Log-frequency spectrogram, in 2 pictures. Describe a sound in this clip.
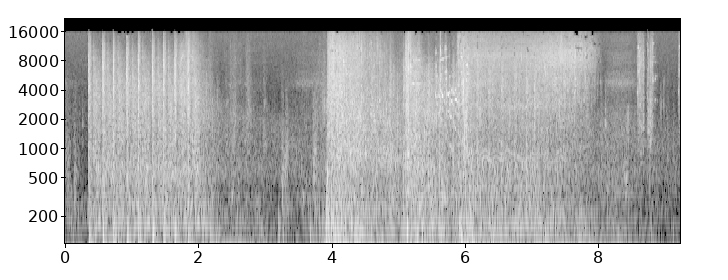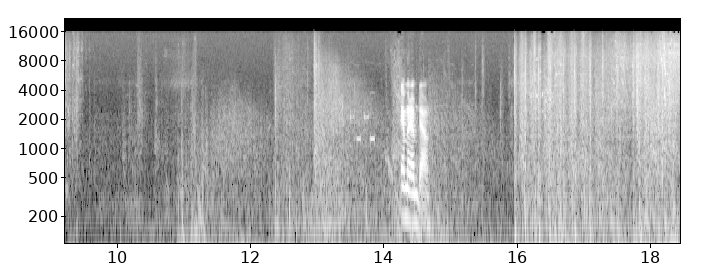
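Rapid gunfire bursts out in sharp volleys.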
